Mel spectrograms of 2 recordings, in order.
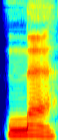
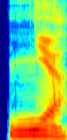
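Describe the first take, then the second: First: The n is hard, without tongue raising. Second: The n is soft, with the tongue raised. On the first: "if it was not palatalized, it would sound like ne" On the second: "that sounded very palatalized to me. ... the tongue is resting right on the roof of my mouth"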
